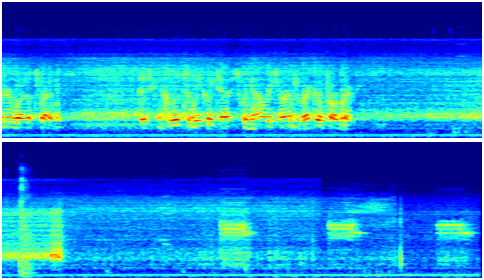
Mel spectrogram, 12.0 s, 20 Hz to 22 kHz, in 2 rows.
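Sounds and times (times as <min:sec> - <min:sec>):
sharp click: 0:05.4 - 0:06.7.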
